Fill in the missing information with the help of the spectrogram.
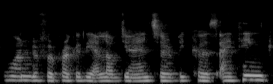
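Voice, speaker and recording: Low-voiced woman hosting a panel. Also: steady tone, a little fast, darkish tone. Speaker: panel host. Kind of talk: moderating a discussion.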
